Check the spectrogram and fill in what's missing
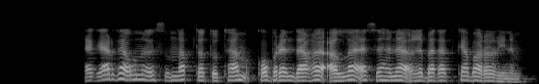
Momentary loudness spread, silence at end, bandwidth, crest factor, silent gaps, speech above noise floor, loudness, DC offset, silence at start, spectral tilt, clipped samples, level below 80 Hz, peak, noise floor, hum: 6 LU; 0.15 s; 9.8 kHz; 16 dB; none; 59 dB; -27 LUFS; under 0.1%; 0.85 s; -6 dB/octave; under 0.1%; -72 dBFS; -12 dBFS; -86 dBFS; none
